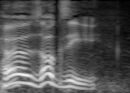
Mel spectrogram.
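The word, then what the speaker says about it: Herzog Zwei: Herzogzy. – So, it's H-E-R-Z-O-G, new word, Z-W-E-I. Herzog's Y. – Yeah, that's right.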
